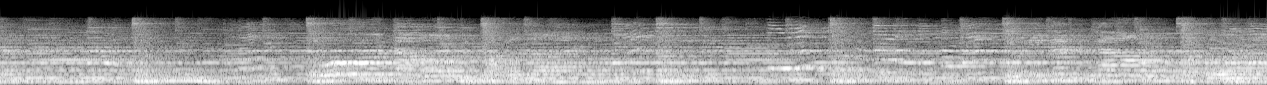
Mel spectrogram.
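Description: A live acoustic band playing in a large hall, with guitar and singing voices but no clear words, heard from the audience with the hall's reverberation.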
